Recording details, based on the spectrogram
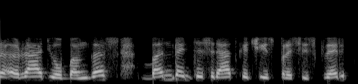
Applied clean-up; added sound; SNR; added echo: none; none; none; none.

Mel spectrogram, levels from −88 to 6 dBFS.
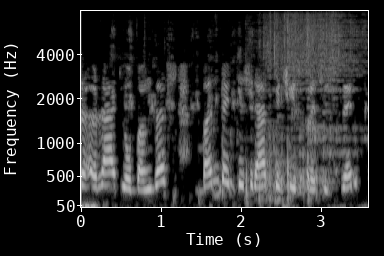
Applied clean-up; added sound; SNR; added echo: classical method Wiener filter.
